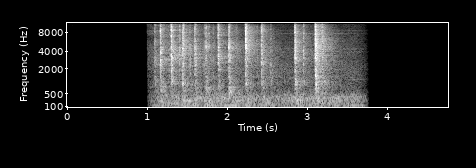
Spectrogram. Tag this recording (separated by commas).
Typing, home sounds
